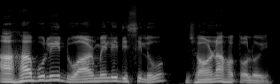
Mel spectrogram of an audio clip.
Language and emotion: Assamese, neutral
